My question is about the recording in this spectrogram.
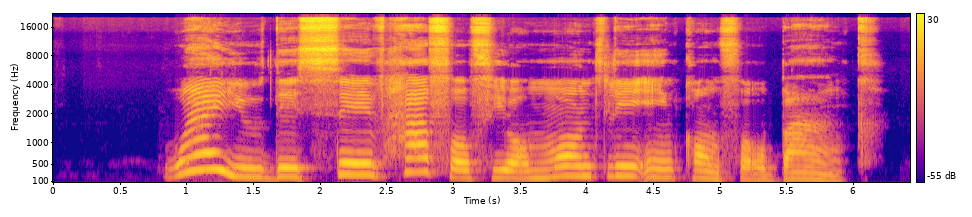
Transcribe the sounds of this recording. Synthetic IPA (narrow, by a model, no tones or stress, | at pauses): waɪjudesevhafɔvjɔmɔ̃ntliĩnkʰɔ̃mfɔbãŋk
